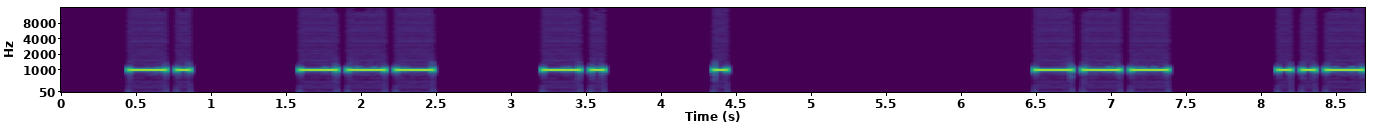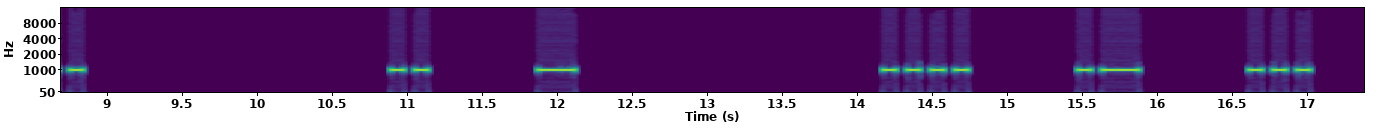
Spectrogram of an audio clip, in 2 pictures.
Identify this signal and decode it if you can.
Morse code, heard as a keyed tone, about 15 wpm, spaced as for 8 wpm, 1000 Hz. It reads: NONE OF IT HAS
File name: qotdfiles / 8wpm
